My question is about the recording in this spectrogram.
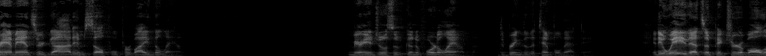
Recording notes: sermon at Triumph Lutheran Church, Ferndale, Washington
